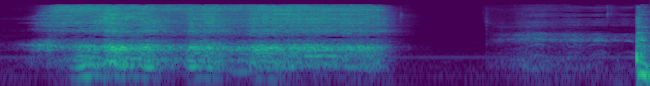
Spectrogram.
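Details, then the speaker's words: Recording of a person snoring after falling asleep at a sleepover: one long, rattling, noisy snore of about two seconds, a pause and faint breathing, then a sharp click. "That's me when I was snoring when I fell asleep on the sleepover. You sound like Snorlax."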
